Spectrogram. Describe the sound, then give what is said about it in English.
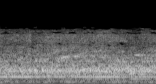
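A loud, steady roar of heavy vehicle engines grinding along, a dense continuous rumble with no breaks and no voices: a line of trucks followed by a swaying, rocking bus creeping up a slope on Forest Hill Pass. “Already the line of trucks creeps up the slope. Behind them, the swaying, rocking bus, brightly lighted, eager boys and girls, knowing nothing of the treacherous mass of rock and earth poised on the heights above.”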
